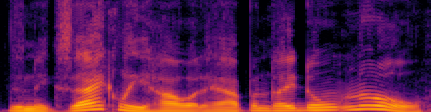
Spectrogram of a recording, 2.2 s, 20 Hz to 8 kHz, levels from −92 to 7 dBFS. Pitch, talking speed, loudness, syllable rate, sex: 155 Hz, 220 wpm, -16 LUFS, 5.9 syllables/s, male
